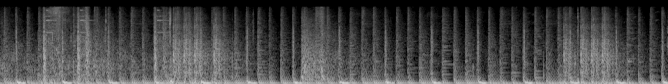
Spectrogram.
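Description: Gunfire erupts during a police video game shootout, rapid bursts of loud shots in dense, overlapping volleys that continue without pause.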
